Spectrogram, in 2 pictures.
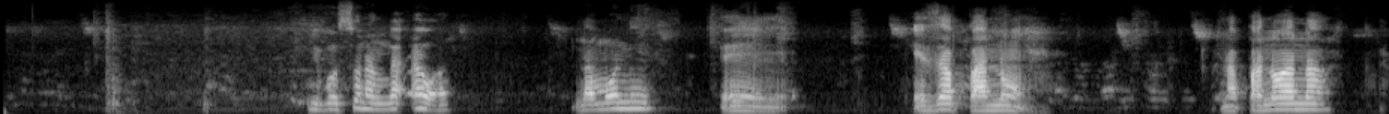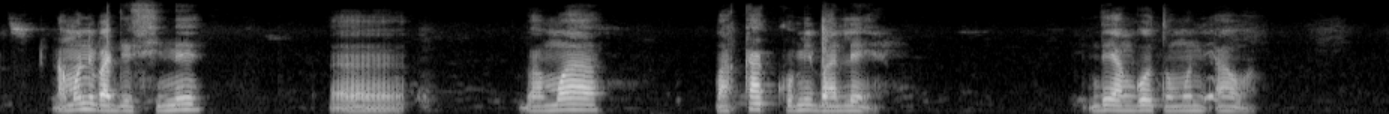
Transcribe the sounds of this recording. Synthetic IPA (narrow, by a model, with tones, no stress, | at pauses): li˨bo˨so˦na˨ŋɡa˦ʔa˦wa˨ | na˨mɔ˦ni˦˨ | e˨za˦pa˨no˦ | na˨pa̰˨no˦wa˦na˦ | na̰˨mɔ˦ni˦ba˨de˨si˨ne˦˨ | ba˨mwa˦ | ma˨ka˦kʰo˨mi˦ba˨le˦ | nde˦ja˨ŋɡo˦to˨mɔ˦ni˦a˦wa̰˨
